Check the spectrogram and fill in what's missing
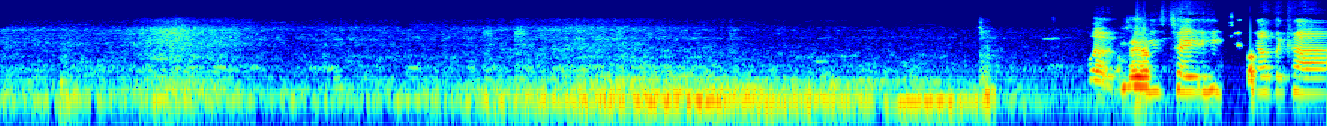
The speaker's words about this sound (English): Look, he's taking out the car.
